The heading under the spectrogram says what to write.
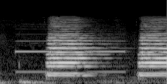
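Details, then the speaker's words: Audi A8 just converted with new steering wheel and adjusted airbag harness, ignition on: two clean, strong horn blasts with door-open warning chime between; horn works normally. "Horn works okay."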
